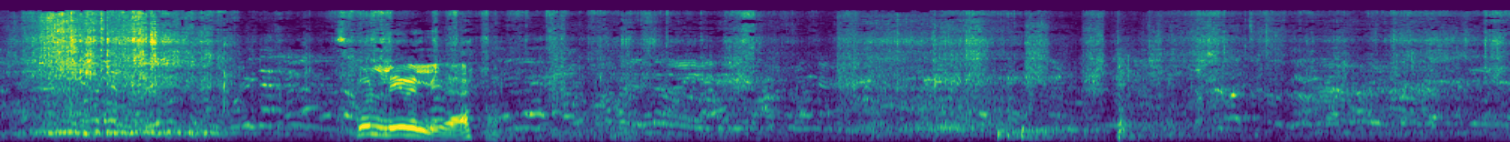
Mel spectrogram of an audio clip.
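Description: A crowd of men and women chatter and call out in an outdoor market.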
